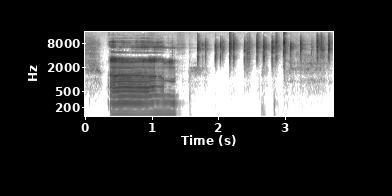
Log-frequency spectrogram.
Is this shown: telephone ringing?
no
